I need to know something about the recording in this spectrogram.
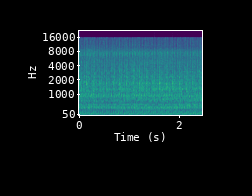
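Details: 1998 VW TDI diesel, ~500,000 miles, run on 80% waste vegetable oil; rough idle under loud steady hiss of escaping gases. Stuck piston ring blowing compression into the crankcase, risking cylinder wall damage; rings to be replaced.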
